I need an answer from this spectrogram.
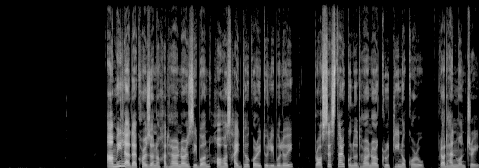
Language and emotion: Assamese, neutral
